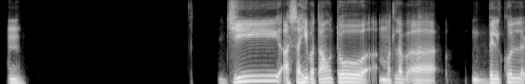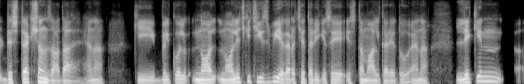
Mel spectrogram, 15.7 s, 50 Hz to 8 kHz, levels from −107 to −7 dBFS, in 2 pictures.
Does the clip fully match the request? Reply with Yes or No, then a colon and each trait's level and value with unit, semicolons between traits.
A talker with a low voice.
Yes: low, 110 Hz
